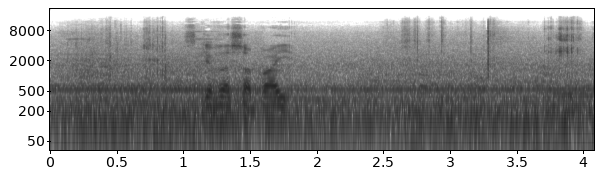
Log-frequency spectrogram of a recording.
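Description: A crisp chip crunches as a man bites it.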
